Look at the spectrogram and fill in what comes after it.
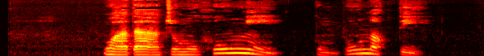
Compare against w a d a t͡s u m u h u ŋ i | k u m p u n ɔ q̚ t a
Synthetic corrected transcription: w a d a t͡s u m u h u ŋ i | k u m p u n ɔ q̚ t i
